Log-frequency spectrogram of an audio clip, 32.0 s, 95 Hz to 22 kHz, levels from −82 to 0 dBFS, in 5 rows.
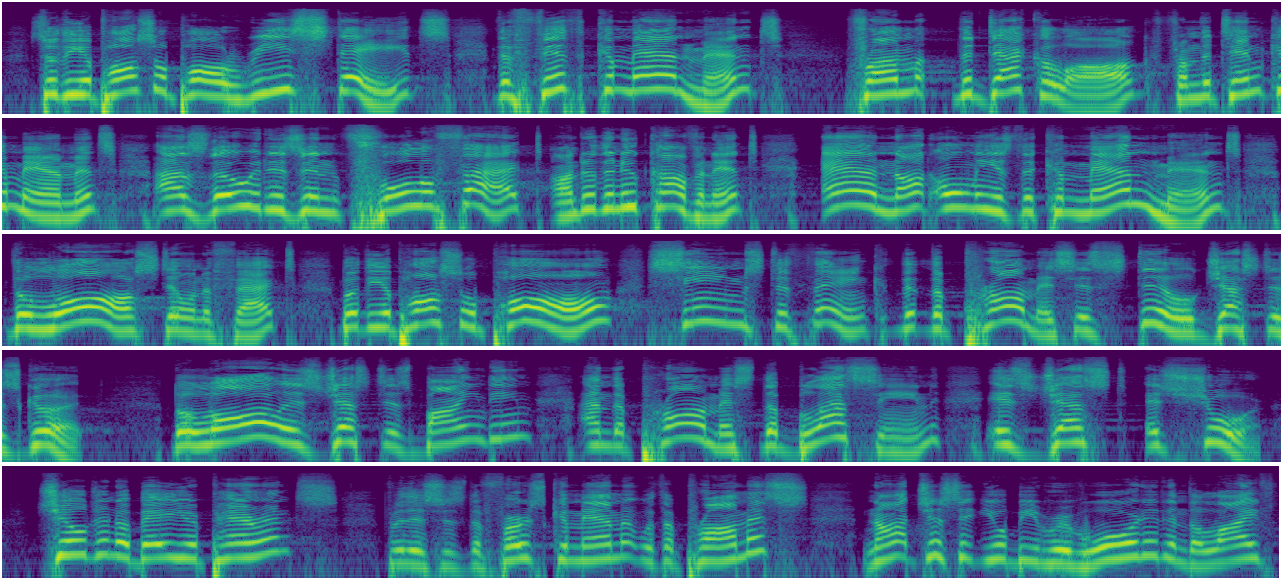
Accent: American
